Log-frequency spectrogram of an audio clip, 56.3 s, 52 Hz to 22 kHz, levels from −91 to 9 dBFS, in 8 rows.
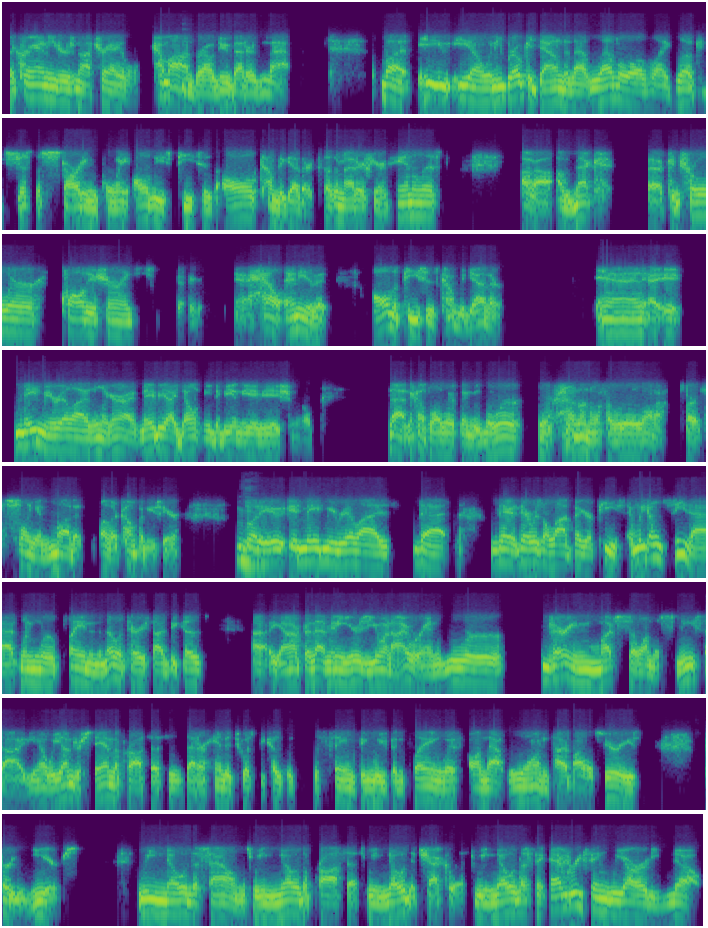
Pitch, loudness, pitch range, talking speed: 100 Hz, -12 LUFS, 90-115 Hz, 210 wpm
